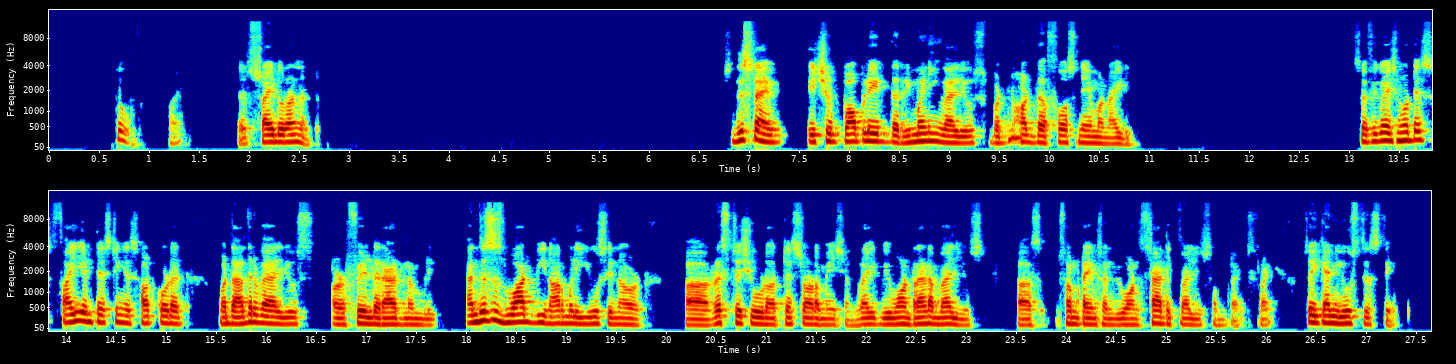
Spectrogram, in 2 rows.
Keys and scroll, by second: 0.8 Return, 5.1 ctrl+r.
